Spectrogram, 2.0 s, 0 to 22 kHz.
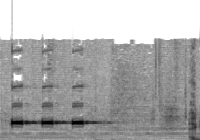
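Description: ZKTeco SpeedFace-V5L terminal sounding its alarm: three short high-pitched beeps in quick succession, about three a second, the last trailing off briefly. It is the warning given when a person without a mask is detected.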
